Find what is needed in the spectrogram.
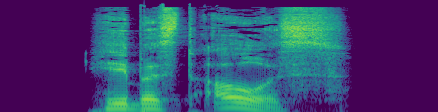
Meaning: second-person singular subjunctive I of ausheben
- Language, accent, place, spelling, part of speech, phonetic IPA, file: German, Germany, Berlin, hebest aus, verb, [ˌheːbəst ˈaʊ̯s], De-hebest aus.ogg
